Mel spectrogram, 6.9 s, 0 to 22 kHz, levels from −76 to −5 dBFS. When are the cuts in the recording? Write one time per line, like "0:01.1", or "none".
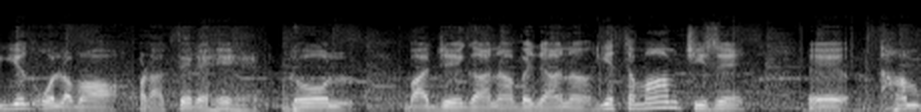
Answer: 0:02.0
